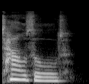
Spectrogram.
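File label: "tousled", British English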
